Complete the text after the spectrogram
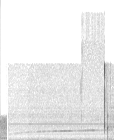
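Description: police car siren

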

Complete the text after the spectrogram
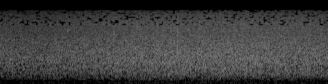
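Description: waterfall

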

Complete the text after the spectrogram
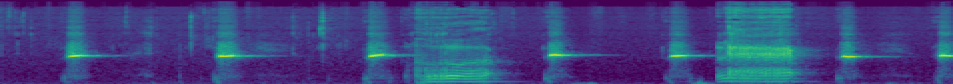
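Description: nightingale contact call

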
